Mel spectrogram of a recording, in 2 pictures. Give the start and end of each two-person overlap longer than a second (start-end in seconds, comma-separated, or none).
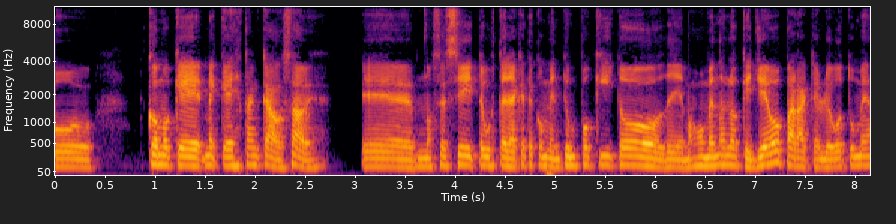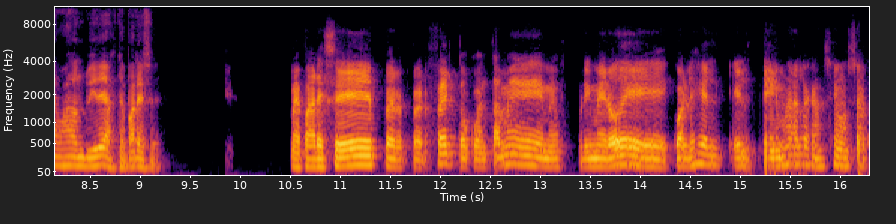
none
